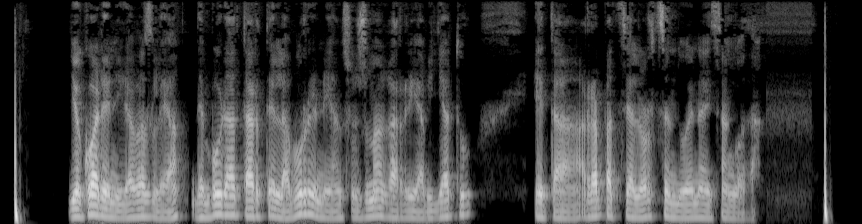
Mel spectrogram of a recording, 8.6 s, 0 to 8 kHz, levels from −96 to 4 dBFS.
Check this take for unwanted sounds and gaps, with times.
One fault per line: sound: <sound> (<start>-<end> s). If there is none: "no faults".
no faults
